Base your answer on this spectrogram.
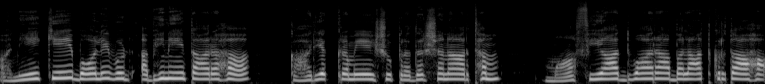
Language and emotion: Sanskrit, fearful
